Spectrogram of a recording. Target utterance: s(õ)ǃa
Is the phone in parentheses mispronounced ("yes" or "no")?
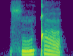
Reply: no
